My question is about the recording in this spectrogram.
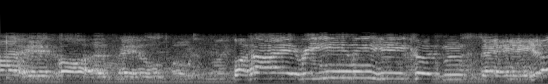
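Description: Men singing a chantey, with long held notes that bend in pitch.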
